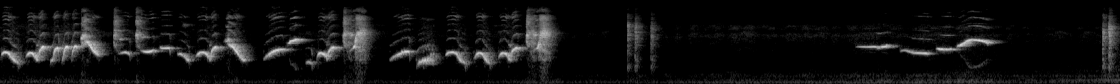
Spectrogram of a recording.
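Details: White-rumped shama singing inside a room: a long run of varied, quick whistled and slurred notes with harsh bursts mixed in, a pause, then a few softer rising whistles.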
